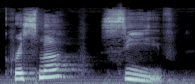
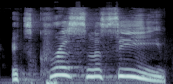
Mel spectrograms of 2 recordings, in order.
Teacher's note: When he connects it to the next word, it feels like the S begins the next word.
